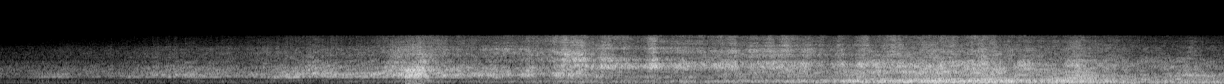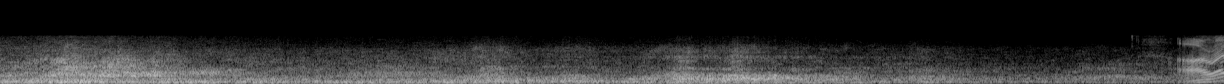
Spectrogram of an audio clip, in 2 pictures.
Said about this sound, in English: Okay, let me get this big iron bird on up off the ground. I rubbed my two little coins together and bought me an airplane, ladies and gentlemen.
